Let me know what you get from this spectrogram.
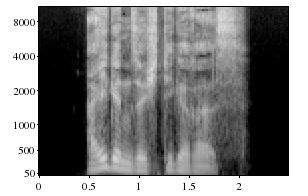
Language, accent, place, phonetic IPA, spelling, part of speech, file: German, Germany, Berlin, [ˈaɪ̯ɡn̩ˌzʏçtɪɡəʁəs], eigensüchtigeres, adjective, De-eigensüchtigeres.ogg
- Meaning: strong/mixed nominative/accusative neuter singular comparative degree of eigensüchtig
